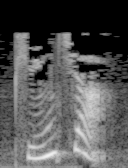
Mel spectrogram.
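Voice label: "评价", Mandarin Chinese; hsk; chinese-flashcards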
